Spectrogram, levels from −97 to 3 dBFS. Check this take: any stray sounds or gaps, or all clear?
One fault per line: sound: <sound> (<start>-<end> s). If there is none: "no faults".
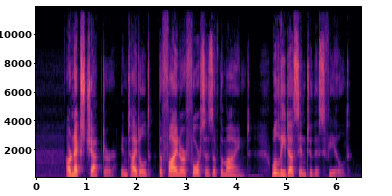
no faults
